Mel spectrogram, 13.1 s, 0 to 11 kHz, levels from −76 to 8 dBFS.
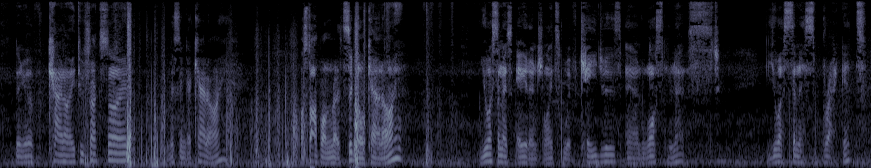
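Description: No technical faults are audible.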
